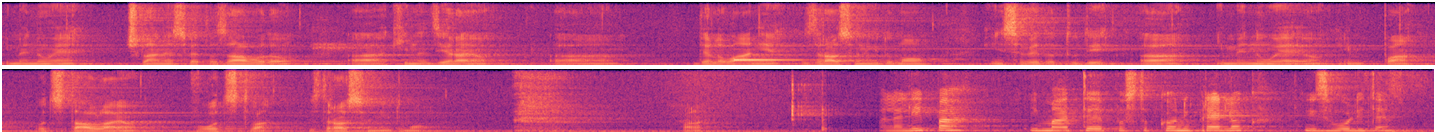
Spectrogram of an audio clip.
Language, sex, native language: Slovenian, male, Slovenian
